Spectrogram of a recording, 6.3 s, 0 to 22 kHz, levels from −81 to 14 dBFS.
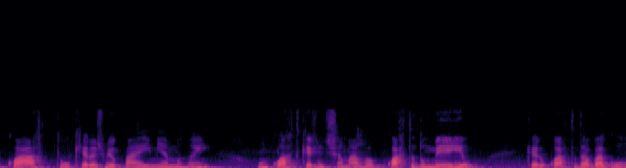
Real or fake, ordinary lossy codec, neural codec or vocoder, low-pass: real; none; none; none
